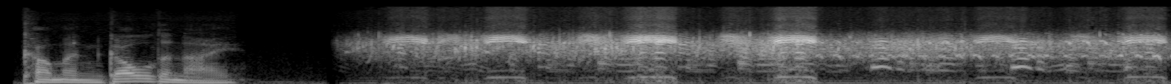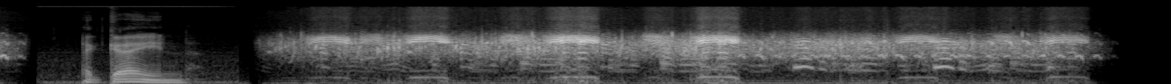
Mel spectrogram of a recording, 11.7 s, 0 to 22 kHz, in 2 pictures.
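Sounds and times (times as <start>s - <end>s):
Common Goldeneye in North America: 1.8s - 6.0s, 7.2s - 11.4s.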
